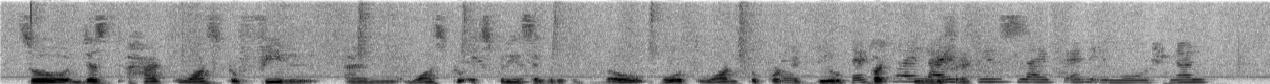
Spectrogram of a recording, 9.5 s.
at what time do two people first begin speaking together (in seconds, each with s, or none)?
5.8 s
